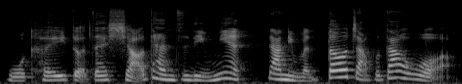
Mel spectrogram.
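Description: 一位女性为一只倔强又爱玩的小男孩老鼠配音，声音高而有弹性。. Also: female voice, animated, unhurried, fairly bright tone. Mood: stubborn. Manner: high, bouncy child voice. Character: little boy mouse, stubborn and playful.

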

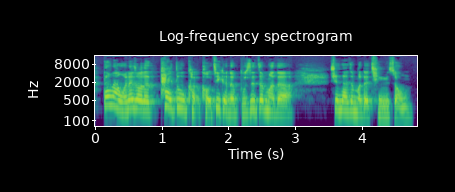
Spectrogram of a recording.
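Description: A woman's voice: fairly high pitch, expressive, a little fast, dark tone. A woman from Taiwan, a mother and podcast guest, telling a family story in casual chat and acting out the voices of her child and herself.

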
